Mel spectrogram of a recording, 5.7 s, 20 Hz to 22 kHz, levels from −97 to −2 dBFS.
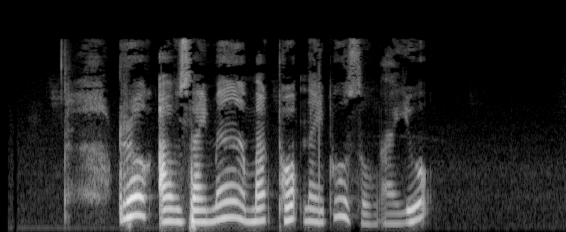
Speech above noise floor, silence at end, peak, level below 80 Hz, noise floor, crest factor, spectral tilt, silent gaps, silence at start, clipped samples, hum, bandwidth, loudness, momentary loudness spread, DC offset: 49 dB; 1.45 s; -2 dBFS; -64 dBFS; -71 dBFS; 22 dB; -6 dB/octave; none; 0.85 s; under 0.1%; none; 11.5 kHz; -22 LUFS; 21 LU; under 0.1%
